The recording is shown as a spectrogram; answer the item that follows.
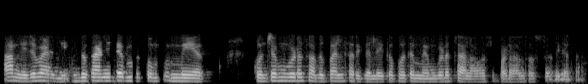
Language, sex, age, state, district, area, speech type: Telugu, male, 30-45, Telangana, Peddapalli, rural, conversation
